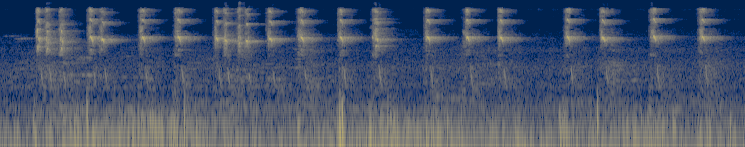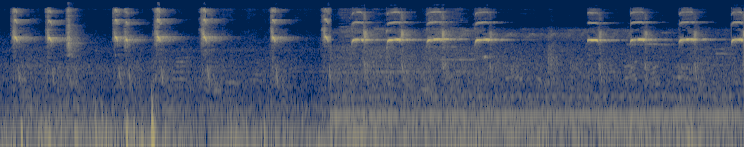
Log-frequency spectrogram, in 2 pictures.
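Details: A squirrel in a green house garden gives sharp, high chirps in a steady, rapid series.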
